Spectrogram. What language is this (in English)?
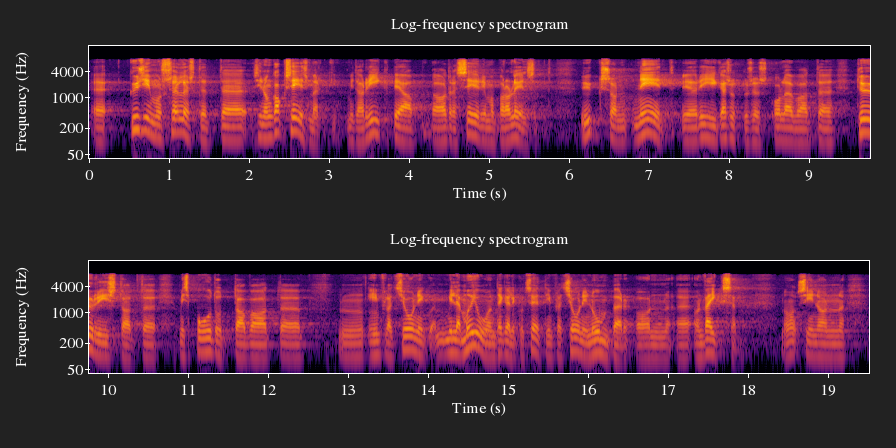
Estonian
